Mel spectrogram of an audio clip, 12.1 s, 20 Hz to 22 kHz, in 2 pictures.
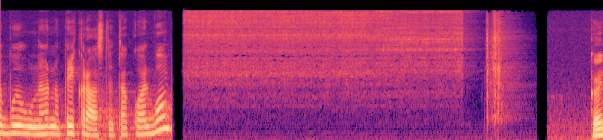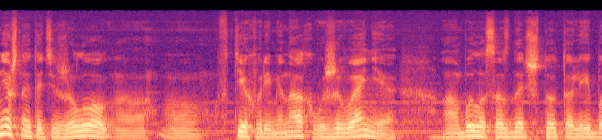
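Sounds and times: sharp click: 4.8s - 5.3s.

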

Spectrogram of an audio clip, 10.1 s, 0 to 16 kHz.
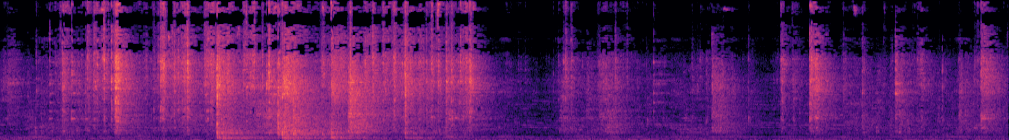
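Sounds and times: armour clatter: 0.4s - 10.0s
swords clashing on armour: 0.7s - 4.9s.

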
